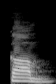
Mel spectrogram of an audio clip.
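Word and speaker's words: calm: काम इसमें L silent है। इसको इसको काम बोलते हैं।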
